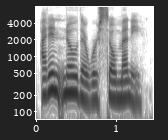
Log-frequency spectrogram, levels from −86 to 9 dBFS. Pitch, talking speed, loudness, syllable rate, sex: 185 Hz, 285 wpm, -16 LUFS, 7.9 syllables/s, female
